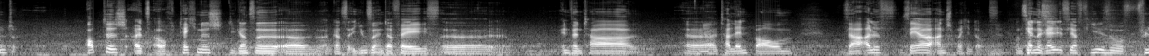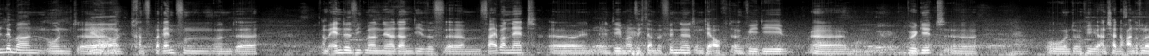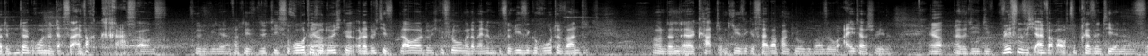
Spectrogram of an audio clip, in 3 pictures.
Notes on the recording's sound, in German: Gamescom 2019! Waren für drei Tage in Köln und berichten für euch „live“ von der Messe.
